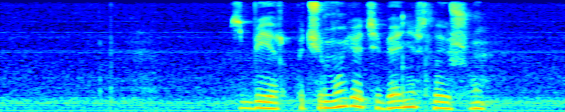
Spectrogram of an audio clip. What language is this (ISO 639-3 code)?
rus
